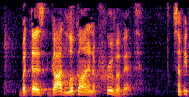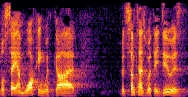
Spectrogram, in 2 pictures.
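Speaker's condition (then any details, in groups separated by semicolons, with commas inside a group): No condition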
